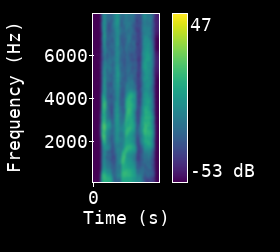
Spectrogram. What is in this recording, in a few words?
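"infringe", American English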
